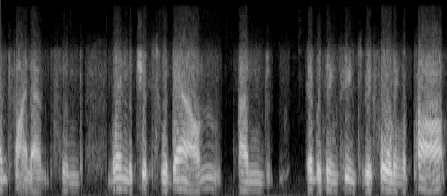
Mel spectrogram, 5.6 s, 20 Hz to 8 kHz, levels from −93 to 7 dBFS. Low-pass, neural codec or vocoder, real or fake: 7.2 kHz; none; real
